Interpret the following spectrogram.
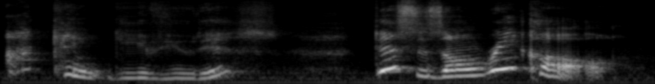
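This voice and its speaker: A woman's voice: fairly high pitch, huge pitch swings, takes it slowly, a little mellow, breathy edge, pitched above the performer's own voice, exaggerated voice. A woman voicing an older male delivery man who rambles apologetically. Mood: flustered.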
